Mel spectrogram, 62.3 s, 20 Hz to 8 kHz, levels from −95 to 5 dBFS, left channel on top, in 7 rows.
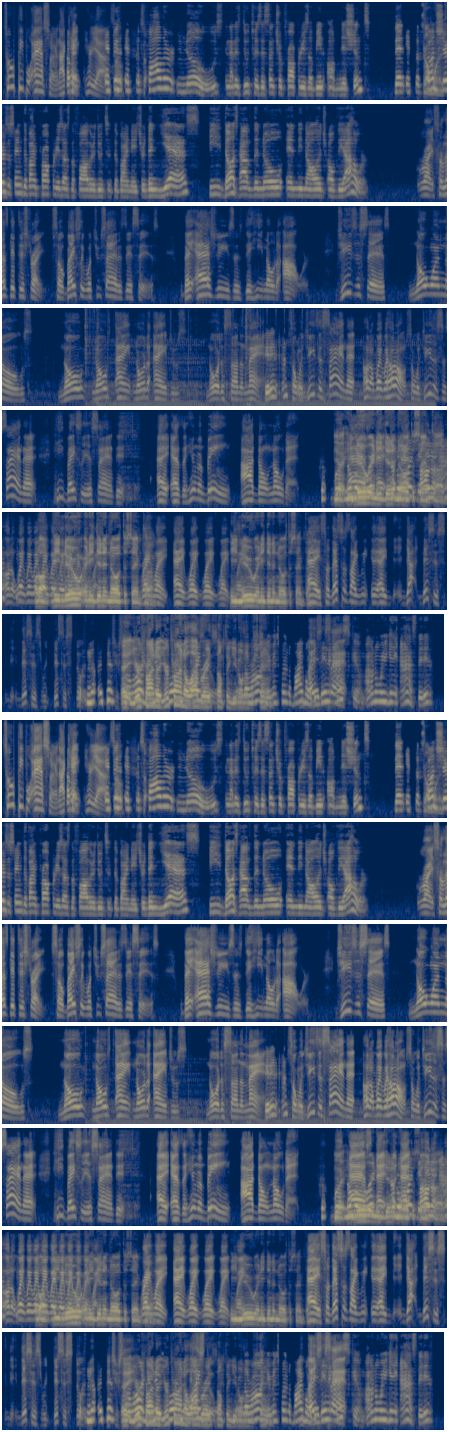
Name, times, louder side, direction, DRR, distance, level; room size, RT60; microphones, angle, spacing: voice 1, 0.0-2.4 2.8-2.9 17.2-20.9 21.4-23.9 24.5-25.5 25.9-27.3 27.8-30.4 30.8-32.0 32.5-38.0 38.7-41.5 42.3-46.5 47.3-49.4 50.6-53.4 53.8-55.0 55.6-56.0 57.3-57.7 59.4-60.3, right 6 dB, 80° right, 0.7 m, -34 dB
voice 2, 2.1-7.3 7.9-16.2 32.0-32.8 42.0-42.1 42.4-44.9 54.9-57.7 58.0-62.0, right 2 dB, 25° right, 2.4 m, -34 dB
voice 3, 8.4-8.8 42.3-44.4 45.2-47.5 49.1-50.7 55.8-58.8, left 2 dB, 40° left, 1.8 m, -31 dB
sound 1, 26.5-35.4, left 2 dB, 55° left, 4.1 m, -57 dB
head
